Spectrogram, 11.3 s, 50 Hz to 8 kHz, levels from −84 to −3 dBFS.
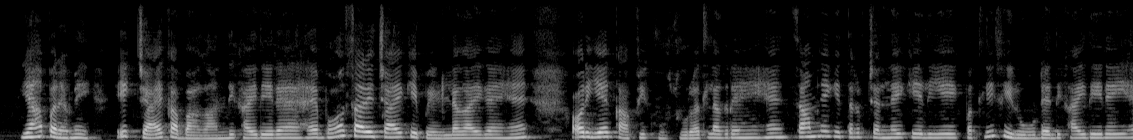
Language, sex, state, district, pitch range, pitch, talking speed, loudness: Hindi, female, Chhattisgarh, Balrampur, 195-240 Hz, 210 Hz, 215 wpm, -29 LUFS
